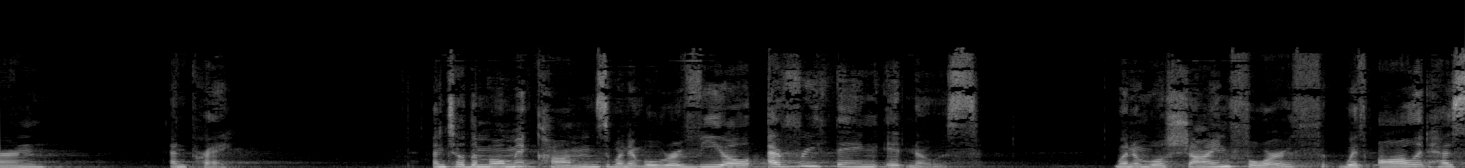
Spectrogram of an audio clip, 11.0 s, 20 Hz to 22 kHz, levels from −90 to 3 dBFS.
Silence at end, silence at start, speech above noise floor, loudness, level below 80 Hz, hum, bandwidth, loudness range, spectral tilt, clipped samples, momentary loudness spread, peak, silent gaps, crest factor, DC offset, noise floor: 0 s; 0 s; 45 dB; -34 LUFS; -82 dBFS; none; 15.5 kHz; 6 LU; -4.5 dB/octave; under 0.1%; 12 LU; -16 dBFS; none; 18 dB; under 0.1%; -79 dBFS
